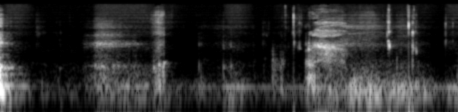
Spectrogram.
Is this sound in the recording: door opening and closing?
no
